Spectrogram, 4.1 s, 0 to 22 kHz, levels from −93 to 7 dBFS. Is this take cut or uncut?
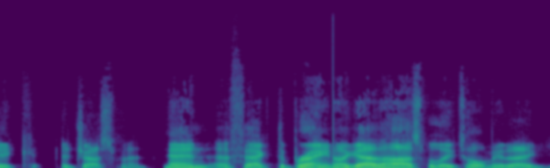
cut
